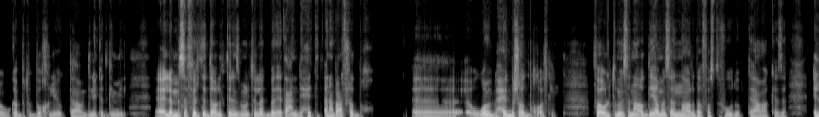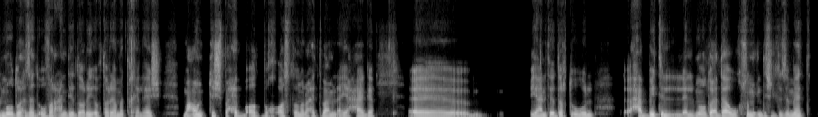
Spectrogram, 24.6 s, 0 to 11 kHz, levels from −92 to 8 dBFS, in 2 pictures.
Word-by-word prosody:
وكانت 90 +2 -5
بتطبخ 90 -1 -8
لي 85 -1 -4
وبتاع 90 +2 -5
والدنيا 95 +3 -5
كانت 95 +2 -9
جميلة. 85 -2 -7 0.4
آآ - - +5
لمّا 100 0 +5
سافرت 155 - +3
الدولة 160 -1 +4
التانية 155 +1 0
زي 145 - -2
ما - - -1
قُلت 130 +4 -2
لك، 160 -1 +2
بدأت 150 - +1
عندي 155 +3 0
حِتّة 155 0 -5
أنا 175 - +3
ما - - +1
باعرفش 155 0 +1
أطبخ، 95 -8 -8 0.6
آآ 90 0 -3 0.2
وما 150 - +4
باحبش 170 - +2
أطبخ 110 -6 0
أصلًا، - - -6 0.5
فقُلت 165 -4 +4
مثلًا 145 +2 +2
أنا 145 - +3
أقضيها 140 +2 +3
مثلًا 135 -2 +2
النهاردة 110 -1 +1
fast 105 +2 -9
food - - -20
وبتاع 95 -1 -4
وهكذا، 95 0 -8 0.4
الموضوع 105 +6 +4
زاد 135 +1 0
over 125 -1 -1
عندي 100 +6 +1
بطريقة 100 +6 -1
ما 125 +3 0
تتخيلهاش، 95 +2 -4 0.3
ما - - +2
عُنتش 155 0 +1
باحب 130 -2 -2
أطبخ 120 -3 -3
أصلًا، 115 -3 -1
ولا 105 - +1
باحب 115 +5 -3
أعمل 115 -4 0
أي 105 -1 -2
حاجة 105 0 -1 0.5
آآ 95 -1 +2 0.9
يعني 110 +1 +1
تقدر 145 +1 +2
تقول 145 -4 -1 0.5
حبيت 105 +9 +3
ال 105 -4 -1
الموضوع 100 +5 +2
ده، 125 +2 +4
وخصوصًا 115 +2 -1
ما 120 - +3
عنديش 115 +5 -4
إلتزامات. 105 +1 -1
110 Hz, 165 wpm, -25 LUFS, 95-135 Hz, 0.9 s, آآ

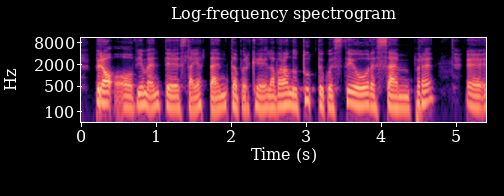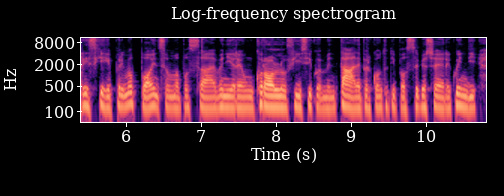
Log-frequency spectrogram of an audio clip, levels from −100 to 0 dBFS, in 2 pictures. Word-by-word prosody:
però 185 -3 +8
o 140 - -2
ovviamente 145 -1 +1
stai 120 0 -3
attenta 140 +1 0
perché 130 +1 -2
lavorando 150 +2 +2
tutte 210 -7 -2
queste 150 +6 0
ore, 155 -2 +4
sempre, 135 - 0 0.4
ehm, 140 -5 0
rischi 155 +3 -3
che 135 -1 -3
prima 155 0 -1
o - - -3
poi, 140 -4 0
insomma, 130 -2 -5
possa 130 0 -4
venire 135 -1 -1
un 130 0 -3
crollo 140 -4 +4
fisico 140 +2 -4
e - - -6
mentale, 125 +1 +1
per 135 0 -6
quanto 135 +1 -6
ti 140 - -7
possa 125 +2 -6
piacere; 130 -3 -3
quindi 135 -3 -1
140 Hz, 170 wpm, -21 LUFS, 130-155 Hz, 0.4 s, però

